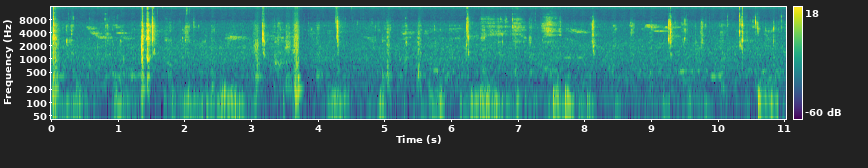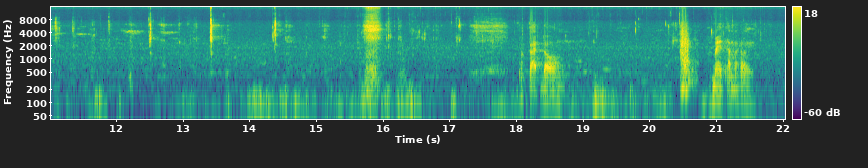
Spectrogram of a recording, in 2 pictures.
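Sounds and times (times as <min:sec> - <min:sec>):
person chewing noodles: 0:03.1 - 0:18.0.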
